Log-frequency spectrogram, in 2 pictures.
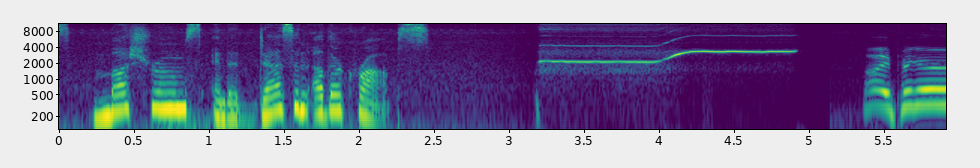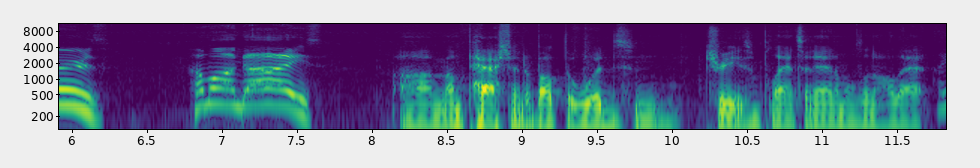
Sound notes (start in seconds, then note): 3.2 high-pitched whistle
